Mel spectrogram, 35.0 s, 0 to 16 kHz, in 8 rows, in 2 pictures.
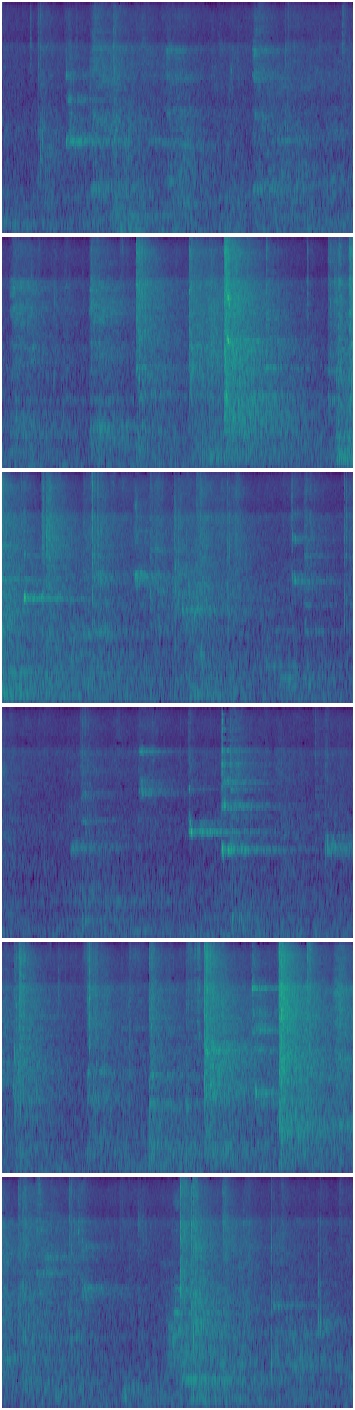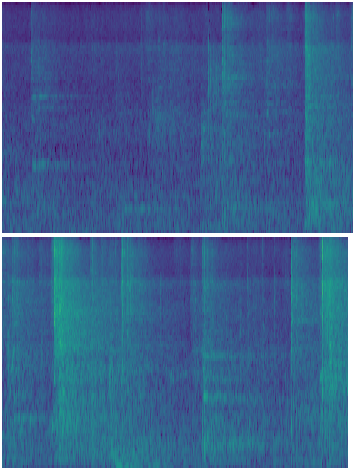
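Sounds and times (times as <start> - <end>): shoe squeaks: 0.8 - 2.3, 9.0 - 9.3, 10.4 - 10.9, 12.3 - 12.7, 14.8 - 16.6, 20.6 - 21.0, 22.4 - 23.4
rackets hitting shuttlecock: 5.4 - 11.8, 17.1 - 25.4, 28.8 - 35.0.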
